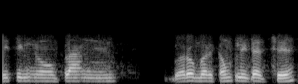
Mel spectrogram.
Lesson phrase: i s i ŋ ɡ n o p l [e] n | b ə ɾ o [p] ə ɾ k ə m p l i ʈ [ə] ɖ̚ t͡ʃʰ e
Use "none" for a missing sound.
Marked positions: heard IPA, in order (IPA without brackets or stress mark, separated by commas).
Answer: a, b, ə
